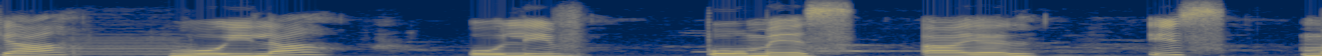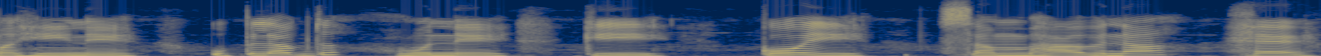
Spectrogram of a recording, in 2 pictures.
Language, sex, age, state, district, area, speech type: Hindi, female, 18-30, Uttar Pradesh, Sonbhadra, rural, read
